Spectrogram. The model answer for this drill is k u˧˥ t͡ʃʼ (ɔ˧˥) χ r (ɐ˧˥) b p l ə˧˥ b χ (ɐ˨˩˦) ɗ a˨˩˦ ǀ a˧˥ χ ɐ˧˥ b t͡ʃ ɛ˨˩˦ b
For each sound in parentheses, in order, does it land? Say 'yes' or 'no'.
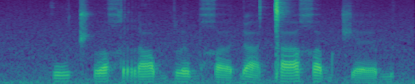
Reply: no, no, yes

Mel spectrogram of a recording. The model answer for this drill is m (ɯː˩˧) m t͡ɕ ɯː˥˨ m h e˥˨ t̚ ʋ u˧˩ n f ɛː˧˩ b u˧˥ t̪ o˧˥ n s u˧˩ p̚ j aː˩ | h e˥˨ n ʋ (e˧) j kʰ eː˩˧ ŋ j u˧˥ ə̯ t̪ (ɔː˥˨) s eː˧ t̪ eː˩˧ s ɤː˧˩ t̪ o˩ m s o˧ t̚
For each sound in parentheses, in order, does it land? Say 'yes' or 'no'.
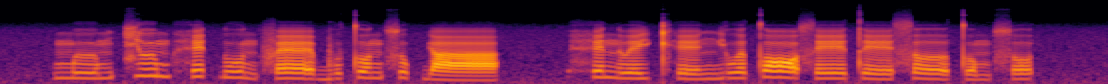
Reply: yes, yes, yes

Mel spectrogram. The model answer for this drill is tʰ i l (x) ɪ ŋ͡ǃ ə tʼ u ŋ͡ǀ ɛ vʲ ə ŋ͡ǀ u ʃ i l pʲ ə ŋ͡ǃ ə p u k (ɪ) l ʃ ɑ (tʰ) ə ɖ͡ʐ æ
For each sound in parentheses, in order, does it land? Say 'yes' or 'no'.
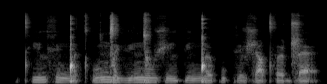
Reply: yes, yes, yes

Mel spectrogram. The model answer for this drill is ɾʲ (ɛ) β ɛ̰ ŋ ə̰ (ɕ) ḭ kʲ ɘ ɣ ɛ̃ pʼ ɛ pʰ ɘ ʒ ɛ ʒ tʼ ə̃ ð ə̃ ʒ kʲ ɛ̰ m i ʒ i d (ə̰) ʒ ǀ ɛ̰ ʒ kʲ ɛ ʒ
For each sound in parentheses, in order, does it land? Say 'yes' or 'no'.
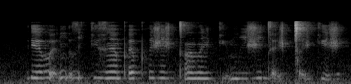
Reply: yes, no, no

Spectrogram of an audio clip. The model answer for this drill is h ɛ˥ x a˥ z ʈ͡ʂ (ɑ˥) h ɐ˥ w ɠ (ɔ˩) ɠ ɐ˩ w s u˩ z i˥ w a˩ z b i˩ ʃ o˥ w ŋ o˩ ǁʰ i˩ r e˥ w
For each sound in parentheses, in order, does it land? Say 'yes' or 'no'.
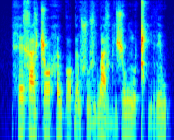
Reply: no, yes

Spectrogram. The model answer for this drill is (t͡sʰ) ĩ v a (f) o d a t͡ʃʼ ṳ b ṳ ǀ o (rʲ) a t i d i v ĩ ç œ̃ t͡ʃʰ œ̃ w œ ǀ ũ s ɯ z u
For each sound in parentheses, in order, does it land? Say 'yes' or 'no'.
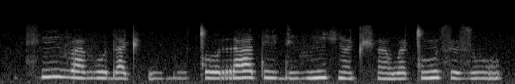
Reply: yes, no, no

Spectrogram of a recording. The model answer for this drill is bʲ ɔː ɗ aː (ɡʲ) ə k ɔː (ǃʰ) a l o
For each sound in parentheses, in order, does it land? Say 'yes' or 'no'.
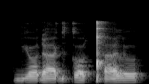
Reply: no, yes

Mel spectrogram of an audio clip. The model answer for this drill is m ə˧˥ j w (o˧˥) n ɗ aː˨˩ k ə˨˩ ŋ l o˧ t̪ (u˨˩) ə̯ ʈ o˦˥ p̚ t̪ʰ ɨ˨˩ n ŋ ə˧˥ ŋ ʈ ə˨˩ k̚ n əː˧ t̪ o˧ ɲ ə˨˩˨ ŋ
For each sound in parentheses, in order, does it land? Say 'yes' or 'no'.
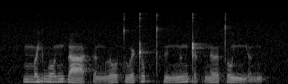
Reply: yes, yes

